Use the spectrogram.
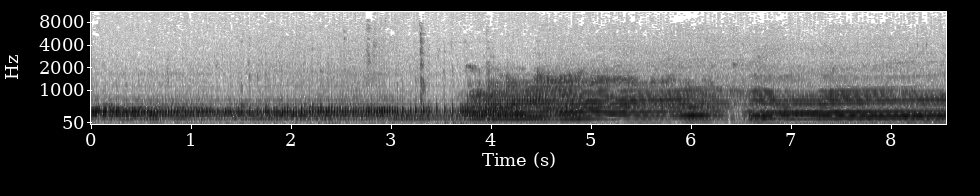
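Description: A motorcycle engine drones steadily as the bike is ridden around the area, then revs up sharply twice, its pitch climbing through each gear before dropping back, loud with no voices.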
